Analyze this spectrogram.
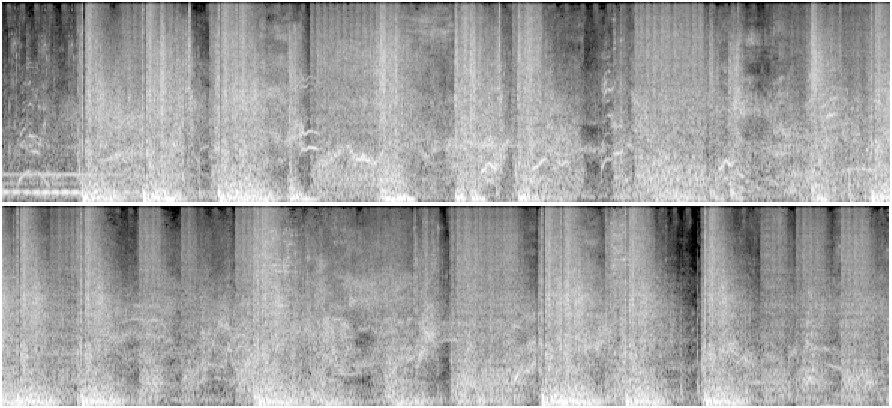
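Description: A shotgun fires loud, booming blasts again and again.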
